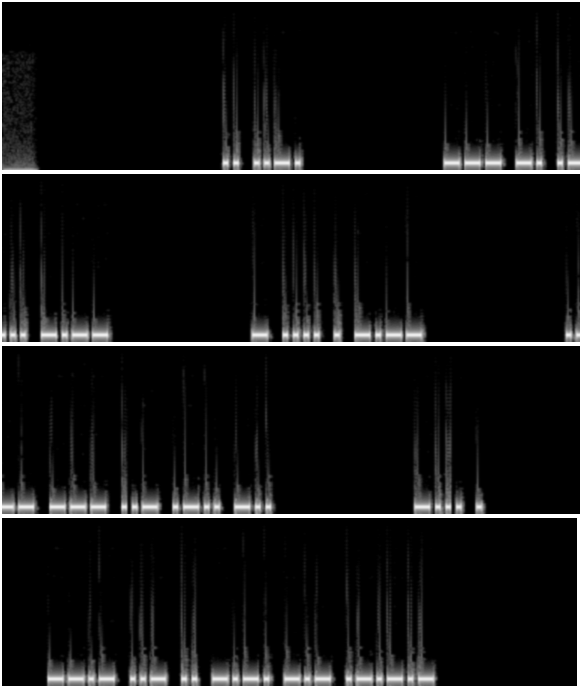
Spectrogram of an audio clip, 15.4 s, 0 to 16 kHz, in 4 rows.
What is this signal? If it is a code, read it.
Morse code, heard as a keyed tone, about 36 wpm, 700 Hz. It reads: IF ONLY THEY WOULD BE QUICK.
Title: 4x Word-Spacing - Sentences from Top 500 Words - 35wpm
